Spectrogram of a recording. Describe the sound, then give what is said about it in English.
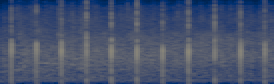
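An audience applauds the storytellers at a storytelling event: about eleven sharp, evenly spaced claps, roughly four per second, steady and moderately loud over a low background hiss, with no talking. “So let's take a minute to applaud all of the storytellers who have already told their stories who don't write for the Inlander.”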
